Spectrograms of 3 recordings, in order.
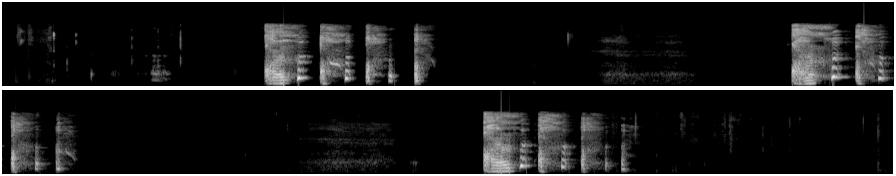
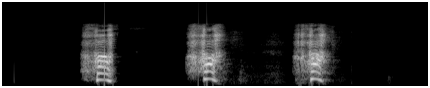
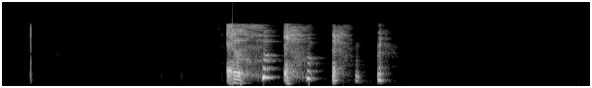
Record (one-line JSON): {"three_cough_length": "17.8 s", "three_cough_amplitude": 30559, "three_cough_signal_mean_std_ratio": 0.29, "exhalation_length": "4.3 s", "exhalation_amplitude": 30816, "exhalation_signal_mean_std_ratio": 0.34, "cough_length": "5.9 s", "cough_amplitude": 30497, "cough_signal_mean_std_ratio": 0.27, "survey_phase": "beta (2021-08-13 to 2022-03-07)", "age": "45-64", "gender": "Female", "wearing_mask": "No", "symptom_cough_any": true, "symptom_runny_or_blocked_nose": true, "symptom_sore_throat": true, "symptom_fatigue": true, "symptom_headache": true, "symptom_onset": "5 days", "smoker_status": "Ex-smoker", "respiratory_condition_asthma": false, "respiratory_condition_other": false, "recruitment_source": "Test and Trace", "submission_delay": "2 days", "covid_test_result": "Positive", "covid_test_method": "RT-qPCR", "covid_ct_value": 19.5, "covid_ct_gene": "ORF1ab gene", "covid_ct_mean": 19.9, "covid_viral_load": "300000 copies/ml", "covid_viral_load_category": "Low viral load (10K-1M copies/ml)"}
